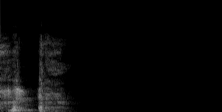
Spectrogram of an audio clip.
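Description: A man clearing his throat with a cough: two short, harsh bursts within the first second.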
